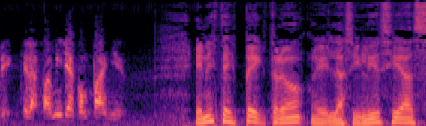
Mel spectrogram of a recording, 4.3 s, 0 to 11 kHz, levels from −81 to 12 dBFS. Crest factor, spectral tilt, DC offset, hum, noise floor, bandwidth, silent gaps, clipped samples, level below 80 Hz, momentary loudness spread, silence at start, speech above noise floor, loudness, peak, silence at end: 14 dB; -6.5 dB/octave; under 0.1%; none; -41 dBFS; 10.5 kHz; none; under 0.1%; -34 dBFS; 7 LU; 0 s; 26 dB; -16 LUFS; -2 dBFS; 0 s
